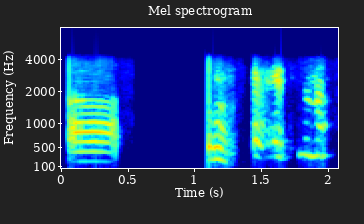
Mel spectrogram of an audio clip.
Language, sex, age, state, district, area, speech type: Kashmiri, female, 18-30, Jammu and Kashmir, Bandipora, rural, conversation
